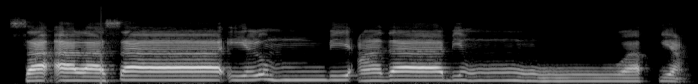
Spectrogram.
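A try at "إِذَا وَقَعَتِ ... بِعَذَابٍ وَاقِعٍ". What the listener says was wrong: Waqi', panjangkan wa-nya dong.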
